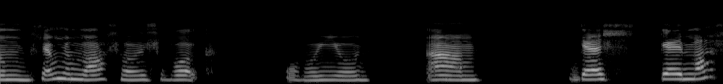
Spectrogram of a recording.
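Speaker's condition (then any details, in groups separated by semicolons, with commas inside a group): Cerebral palsy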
